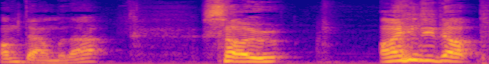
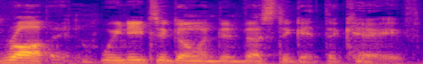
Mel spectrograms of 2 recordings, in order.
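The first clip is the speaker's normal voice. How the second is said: commanding, authoritative voice; 8 semitones lower, 7 dB quieter than usual. Showing how Batman gives orders to Robin: Batman giving orders. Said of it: "like when Batman's giving orders".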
